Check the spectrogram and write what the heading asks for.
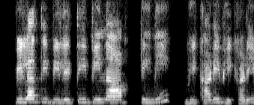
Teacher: পূর্ববর্তী হস্ ধ্বনির প্রভাবে পরবর্তী আ ধ্বনি ই ধ্বনির রূপান্তরিত হয়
